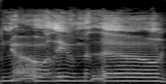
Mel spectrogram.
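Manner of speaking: high, sobbing, begging, crying voice. Retelling a movie fight scene, quoting a crying character: imitating Baja crying. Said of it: "Baja's crying through the entire thing".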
